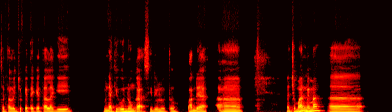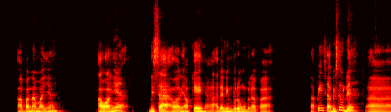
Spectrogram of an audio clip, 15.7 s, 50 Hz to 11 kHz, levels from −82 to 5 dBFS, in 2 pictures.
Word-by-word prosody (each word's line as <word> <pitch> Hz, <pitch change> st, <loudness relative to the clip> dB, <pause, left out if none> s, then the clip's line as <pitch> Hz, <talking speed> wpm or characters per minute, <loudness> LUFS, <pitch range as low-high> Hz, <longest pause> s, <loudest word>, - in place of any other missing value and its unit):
cerita 110 Hz, 0 st, -7 dB
lucu, 105 Hz, -1 st, -4 dB
kita-kita 110 Hz, 0 st, -4 dB
lagi 115 Hz, +2 st, -1 dB, 0.7 s
mendaki 115 Hz, 0 st, -2 dB
gunung, 120 Hz, +2 st, +1 dB
Kak, 110 Hz, -3 st, -1 dB
sih 110 Hz, 0 st, -9 dB
dulu 105 Hz, -1 st, -5 dB
tuh. 105 Hz, 0 st, -8 dB, 0.2 s
Panda 110 Hz, -1 st, -2 dB
heeh, 120 Hz, +2 st, -3 dB, 1.0 s
nah, 110 Hz, -, -5 dB
cuman 140 Hz, +12 st, +3 dB
memang, 180 Hz, +5 st, +4 dB, 0.2 s
eee, 120 Hz, -1 st, -1 dB, 1.0 s
apa 125 Hz, +3 st, 0 dB
namanya, 155 Hz, +2 st, -1 dB, 0.8 s
awalnya 125 Hz, +10 st, +5 dB, 0.4 s
bisa, 160 Hz, +6 st, +6 dB
awalnya 115 Hz, +6 st, +1 dB
oke, 145 Hz, 0 st, +5 dB
a 115 Hz, -3 st, -6 dB
ada 115 Hz, -, +1 dB
nimbrung 130 Hz, 0 st, +2 dB
beberapa, 110 Hz, -2 st, -5 dB, 0.7 s
tapi 225 Hz, +1 st, -5 dB
sehabis 135 Hz, -, +2 dB
itu 245 Hz, -, 0 dB
udah, 175 Hz, +2 st, +4 dB, 0.2 s
eee, 115 Hz, -1 st, -4 dB
120 Hz, 120 wpm, -22 LUFS, 110-140 Hz, 1.0 s, bisa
